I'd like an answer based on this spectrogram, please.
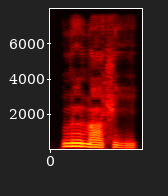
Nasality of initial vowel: nasal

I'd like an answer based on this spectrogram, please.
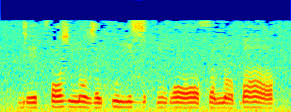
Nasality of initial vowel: oral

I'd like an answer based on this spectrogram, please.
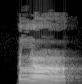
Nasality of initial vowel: nasal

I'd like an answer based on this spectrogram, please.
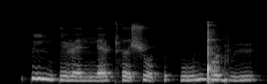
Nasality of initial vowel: nasal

